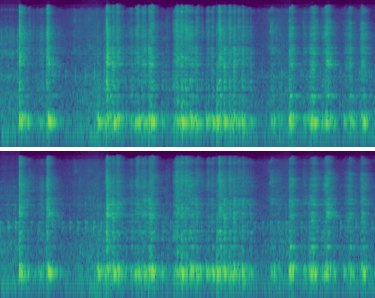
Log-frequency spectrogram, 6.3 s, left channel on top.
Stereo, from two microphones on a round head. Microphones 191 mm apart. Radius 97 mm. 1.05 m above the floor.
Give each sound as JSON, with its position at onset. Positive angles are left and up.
{"t": 0.3, "sound": "writing", "side_deg": 15, "distance_m": 1.2}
